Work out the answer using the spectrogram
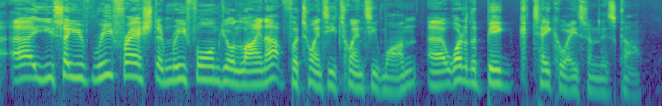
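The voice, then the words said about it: Speaks with a noticeable accent. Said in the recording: “they still don't understand my accent”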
